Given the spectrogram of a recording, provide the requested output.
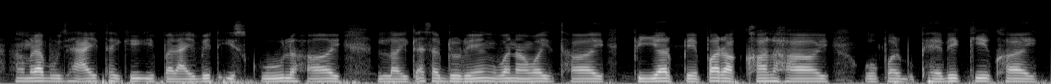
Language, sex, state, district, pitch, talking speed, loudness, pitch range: Bajjika, male, Bihar, Vaishali, 135 Hz, 115 wpm, -19 LUFS, 130-140 Hz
